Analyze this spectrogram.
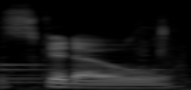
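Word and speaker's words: Skiddo: Alright, the Pancham should be over by the Skidoo, technically, is how you pronounce it.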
